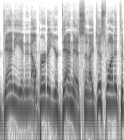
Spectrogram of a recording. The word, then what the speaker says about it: Denis: Is it Denis or Denis? Am I saying it correct? How do you pronounce it? It's pronounced Denis. My mom spelt it the French way, pronounces it anglicized for whatever reason.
